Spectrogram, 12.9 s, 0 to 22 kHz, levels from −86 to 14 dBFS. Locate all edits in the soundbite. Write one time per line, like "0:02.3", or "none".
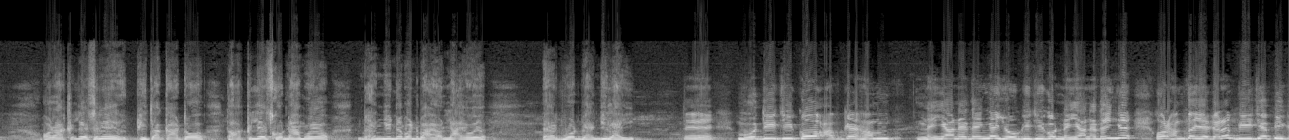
0:06.8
